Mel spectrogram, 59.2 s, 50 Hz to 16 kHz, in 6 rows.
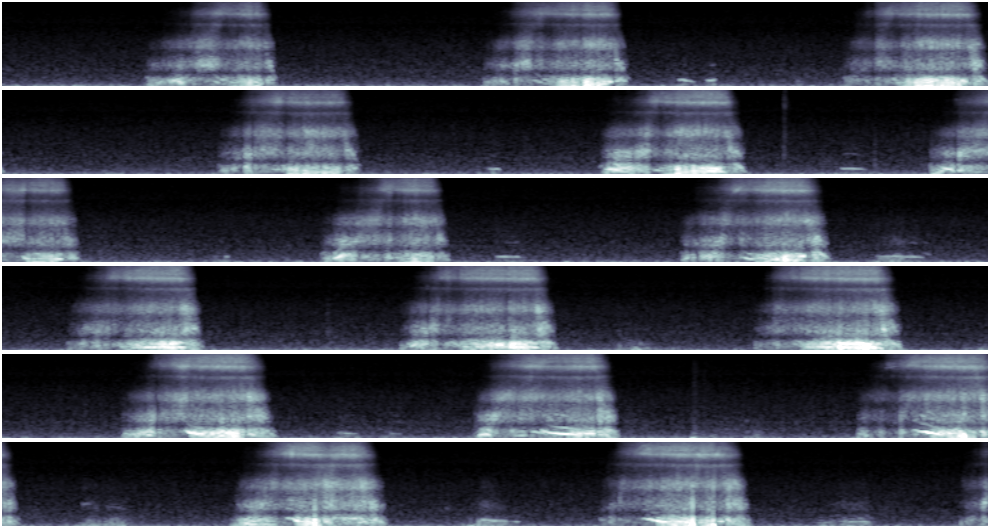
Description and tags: djidji snoring A84
gurgle, hum, humanbody, noise, snore, snoring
